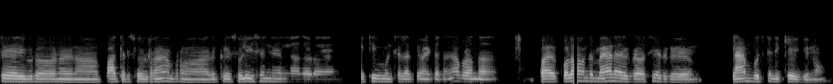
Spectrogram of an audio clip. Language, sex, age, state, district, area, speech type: Tamil, male, 18-30, Tamil Nadu, Nagapattinam, rural, conversation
